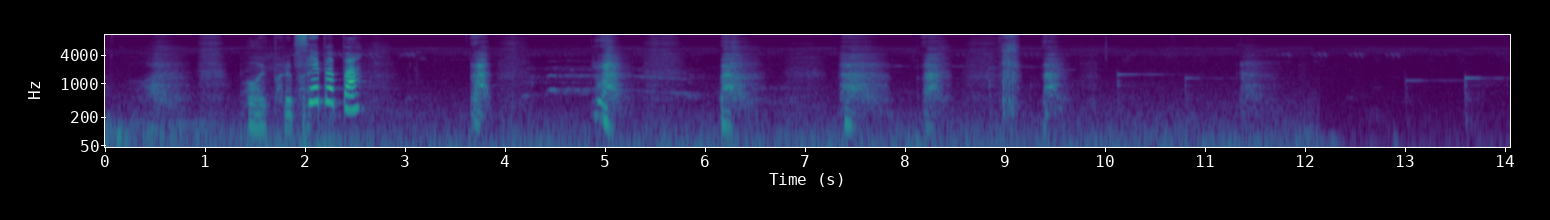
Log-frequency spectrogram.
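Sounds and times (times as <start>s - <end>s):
breathy vocal huffs: 0.2s - 1.4s, 3.6s - 10.0s, 11.3s - 12.1s.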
